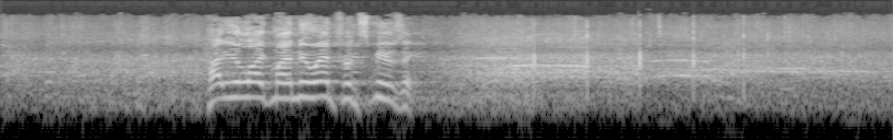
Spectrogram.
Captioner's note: applause; laughter; applause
